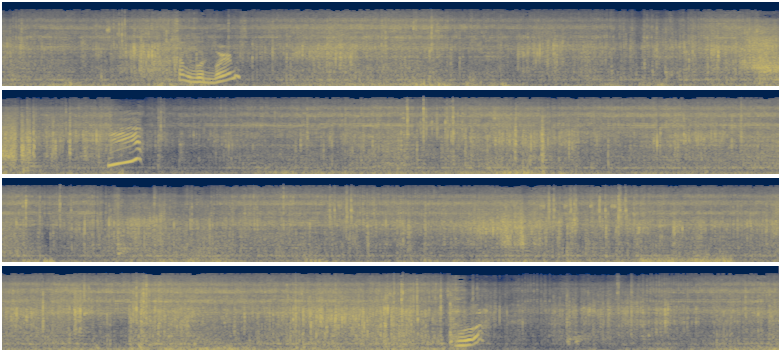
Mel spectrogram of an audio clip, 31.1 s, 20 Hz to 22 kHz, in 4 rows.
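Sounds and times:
wind buffeting microphone: 0.0 - 6.7, 17.4 - 26.6
bike rattling over bumps: 0.0 - 31.0
bike tyres crunching on dirt: 0.0 - 31.0.

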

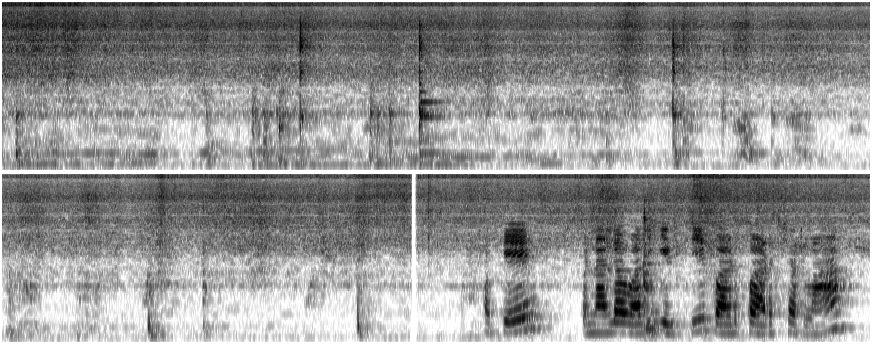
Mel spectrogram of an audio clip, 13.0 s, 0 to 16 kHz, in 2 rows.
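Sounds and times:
spatula scraping a pan: 0.0 - 9.4
food sizzling in a wok: 0.0 - 13.0.

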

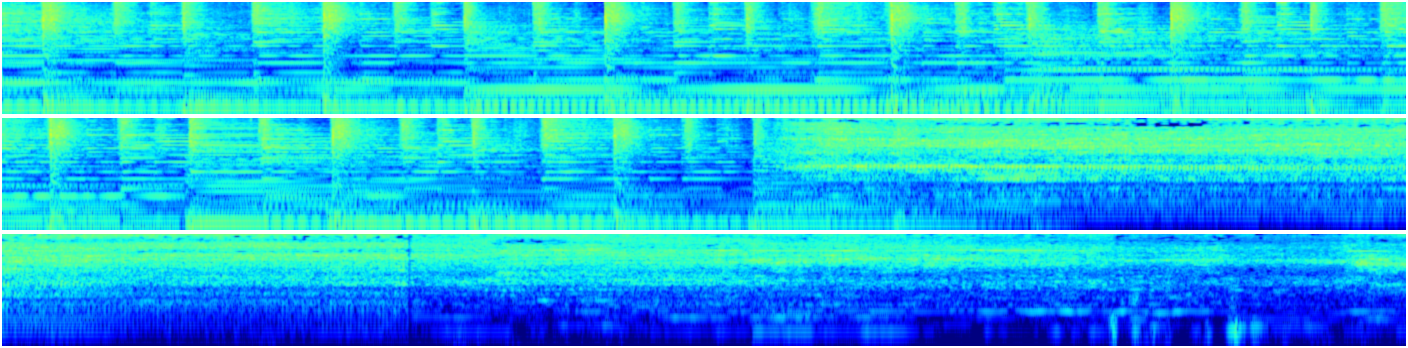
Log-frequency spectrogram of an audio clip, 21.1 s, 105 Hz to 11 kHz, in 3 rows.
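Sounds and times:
jigsaw sawing wood: 10.8 - 21.0.

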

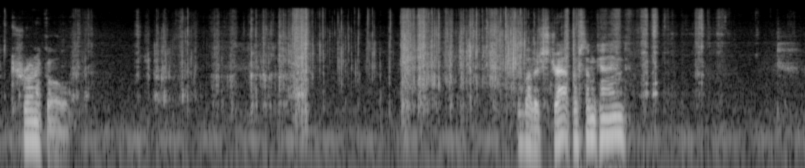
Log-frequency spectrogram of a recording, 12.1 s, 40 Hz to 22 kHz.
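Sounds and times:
plastic packaging crinkling: 2.0 - 9.1.

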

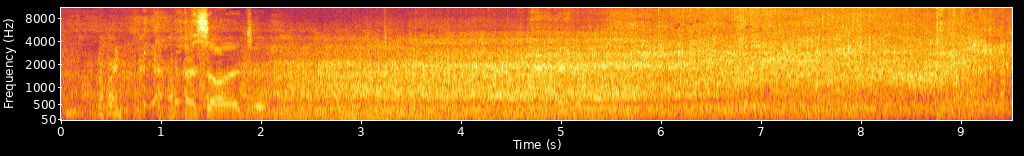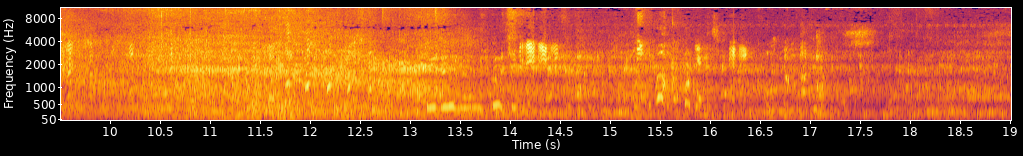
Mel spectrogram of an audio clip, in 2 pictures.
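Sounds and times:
plastic toy car wheels rumbling on asphalt: 2.1 - 17.2.

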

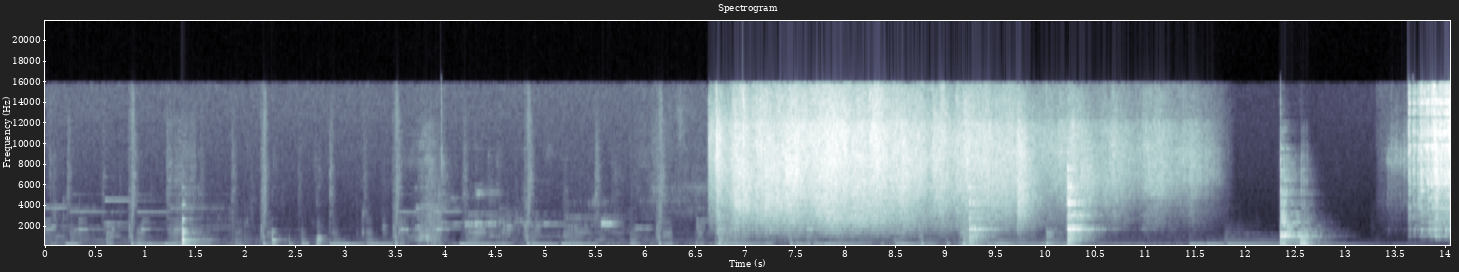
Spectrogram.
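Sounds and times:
spatula scraping through onion: 3.6 - 4.1
onion sizzling in a frying pan: 6.5 - 11.8.

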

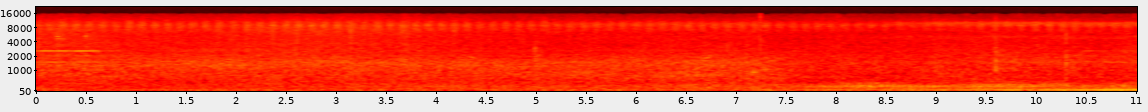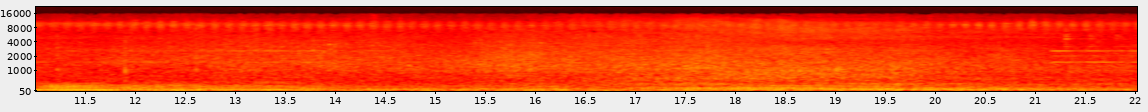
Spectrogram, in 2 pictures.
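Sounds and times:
diesel locomotive engine drone: 6.2 - 22.0.

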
